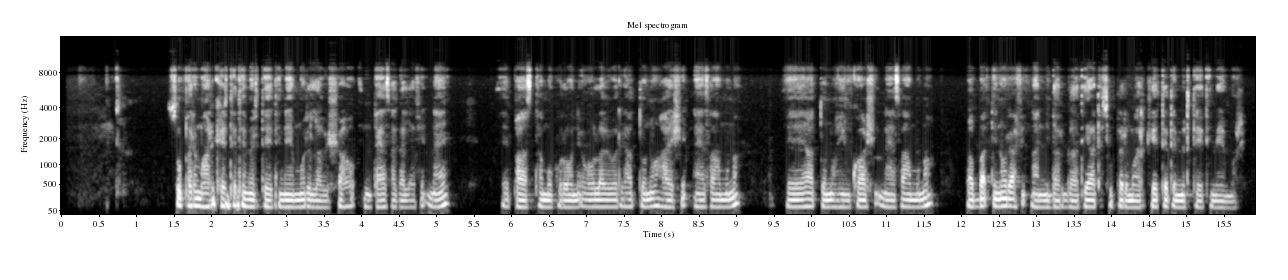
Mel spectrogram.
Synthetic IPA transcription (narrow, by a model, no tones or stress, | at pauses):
sʊpːɛɾmaːɾkʰe̞ːt̪ːɛt̪ːɛmɪɾt̪eːt̪ɪne̞ːmːɔɾɛlɐwɪʃːɐhɪnt̪ɐjɐsɐɡɐlɪɐfɪnnɐjɛ | paːst̪ʰɐmɔkɔɾoːnɛoːlɐjoːɾɪhɐt̪ːɔnɔɦɐjʃɪnːɐjsaːmʊnɐ | eːhɐt̪ːɔnɔhɪŋkʊaːʃɪʔnːɐjsaːmʊnɐ | bɐbːɐɗːɪnɔɾɪɐfɪnːɐnːɪd̪ɐɾɡaːt̪ɪjaːt̪ɛ̥sʊpːɛɾmaːɾkeːt̪ːɛt̪ɛmɪɾt̪eːt̪ɪne̞ːmːɔɾɛ̥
